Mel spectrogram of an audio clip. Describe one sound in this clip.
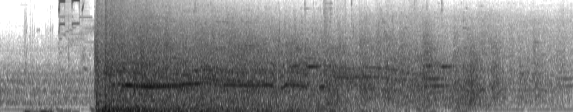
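A loud explosion booms and rumbles away.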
